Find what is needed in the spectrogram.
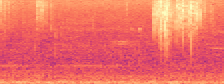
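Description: Soft footsteps on a grass lawn over a low steady outdoor rumble, with one louder scuffing step near the end.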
